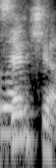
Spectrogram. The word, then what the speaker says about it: Placentia: Placentia, right?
